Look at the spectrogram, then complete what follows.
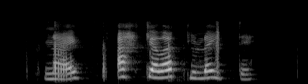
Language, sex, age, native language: Icelandic, female, 10, German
